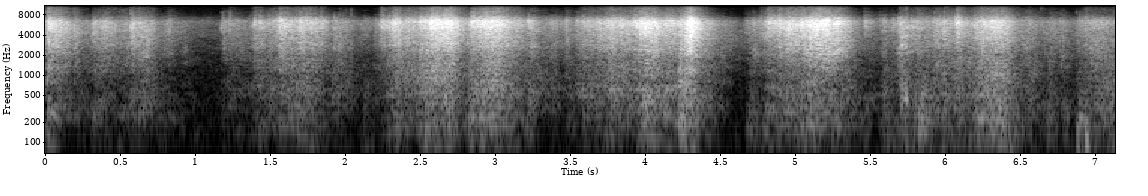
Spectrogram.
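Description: Paper and gift wrapping rustling and crinkling in irregular bursts as a present is unpacked by hand.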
